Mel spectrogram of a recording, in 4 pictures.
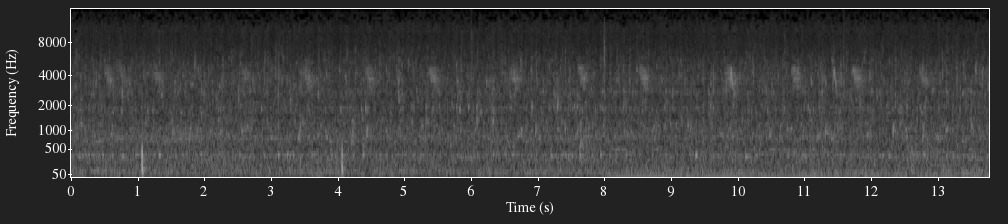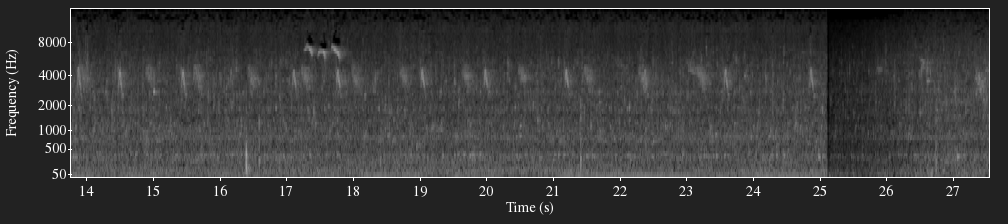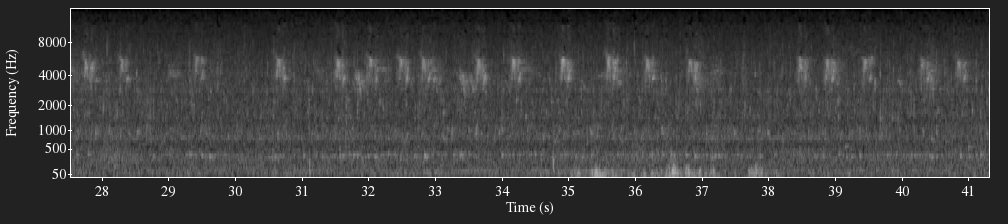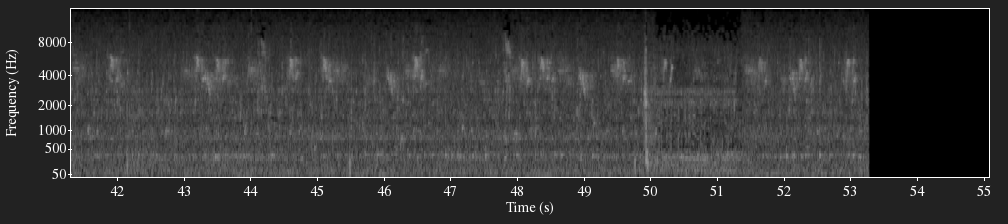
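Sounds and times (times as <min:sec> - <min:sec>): songbird chirping: 0:13.8 - 0:24.0.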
